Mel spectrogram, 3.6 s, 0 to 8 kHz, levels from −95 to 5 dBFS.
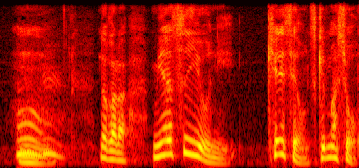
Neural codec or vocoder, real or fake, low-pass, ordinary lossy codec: none; real; 7.2 kHz; Opus, 64 kbps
